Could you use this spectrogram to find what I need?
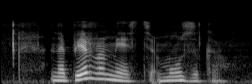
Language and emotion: Russian, neutral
